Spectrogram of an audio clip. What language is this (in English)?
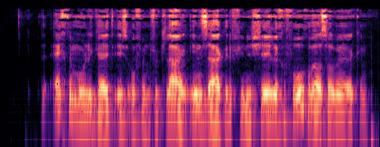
Dutch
